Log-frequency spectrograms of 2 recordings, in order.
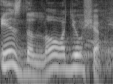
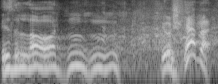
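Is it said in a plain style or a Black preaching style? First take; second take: plain; Black preaching. First: It is said in a plain, ordinary style. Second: It is said in a Black preaching style.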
